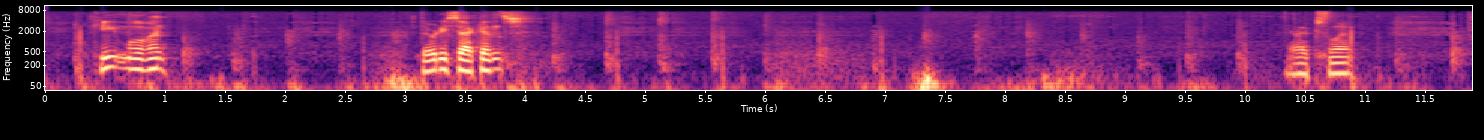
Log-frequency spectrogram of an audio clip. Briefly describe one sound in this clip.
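Sneakers thump and scuff on a wooden floor as a man steps in place.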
